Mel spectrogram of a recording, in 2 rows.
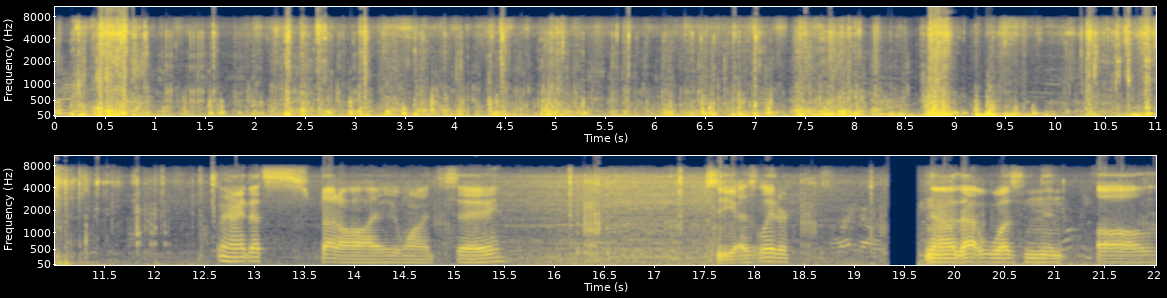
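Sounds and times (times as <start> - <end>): camera handling rustling and scraping: 0.0 - 12.6
loud knock: 8.7 - 9.5.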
